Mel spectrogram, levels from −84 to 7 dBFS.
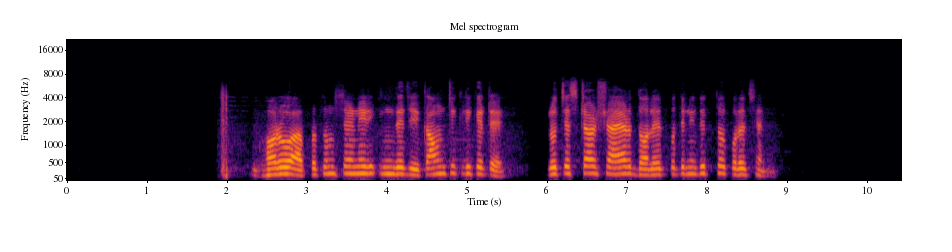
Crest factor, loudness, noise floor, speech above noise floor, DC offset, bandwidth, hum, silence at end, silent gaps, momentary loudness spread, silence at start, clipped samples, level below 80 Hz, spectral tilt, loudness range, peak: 20 dB; -17 LUFS; -89 dBFS; 72 dB; under 0.1%; 6.8 kHz; none; 1.65 s; none; 13 LU; 1.9 s; under 0.1%; -62 dBFS; -7.5 dB/octave; 3 LU; 0 dBFS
